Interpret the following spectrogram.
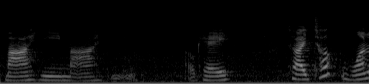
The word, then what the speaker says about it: Mahimahi: That's how you pronounce Mahimahi.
